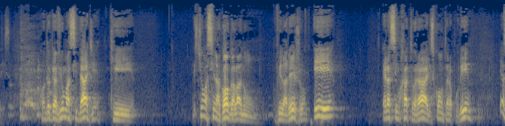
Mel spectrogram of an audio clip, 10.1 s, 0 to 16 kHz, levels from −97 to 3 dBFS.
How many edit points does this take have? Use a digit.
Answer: 2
